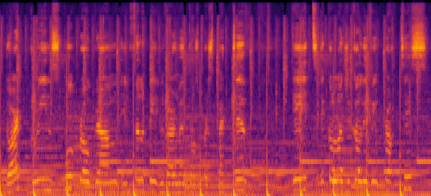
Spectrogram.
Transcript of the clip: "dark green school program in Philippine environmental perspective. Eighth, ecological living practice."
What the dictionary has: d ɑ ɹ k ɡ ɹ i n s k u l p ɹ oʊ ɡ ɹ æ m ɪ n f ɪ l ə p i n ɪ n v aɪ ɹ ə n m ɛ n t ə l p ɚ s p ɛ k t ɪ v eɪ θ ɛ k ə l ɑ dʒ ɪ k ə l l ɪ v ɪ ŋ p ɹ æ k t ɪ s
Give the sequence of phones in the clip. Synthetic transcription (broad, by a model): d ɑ ɹ k ɡ ɹ i n s k u l p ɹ oʊ ɡ ɹ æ m ɪ n f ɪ l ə p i ɪ n v aɪ ɹ ə n m ɛ n t ə l p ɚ s p ɛ k t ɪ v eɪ t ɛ k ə l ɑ dʒ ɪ k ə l l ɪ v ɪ ŋ p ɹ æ k t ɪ s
